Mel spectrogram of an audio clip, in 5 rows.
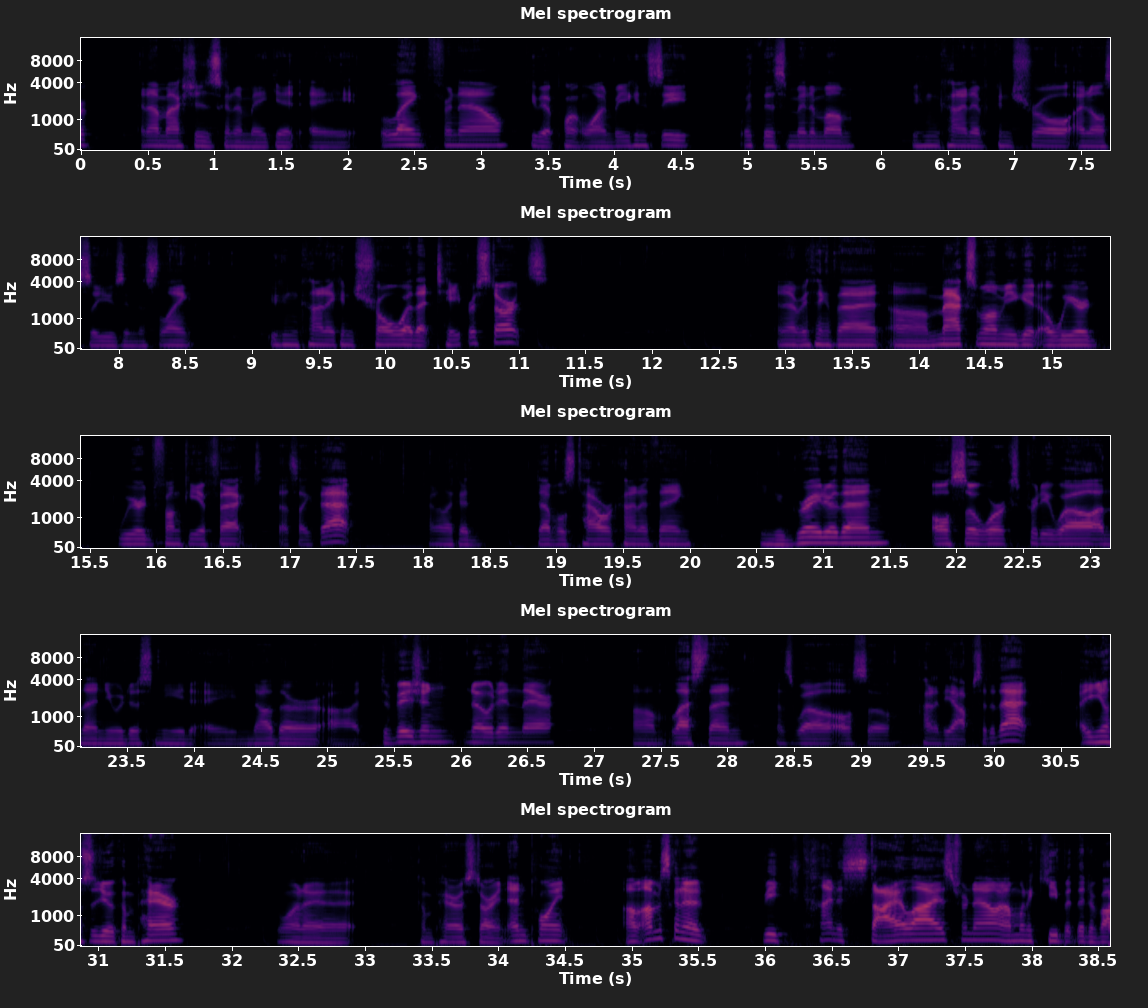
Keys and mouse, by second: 17.7 right click.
